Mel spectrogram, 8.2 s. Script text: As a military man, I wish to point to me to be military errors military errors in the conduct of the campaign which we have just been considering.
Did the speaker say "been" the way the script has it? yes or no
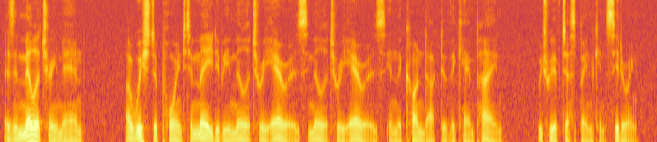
yes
